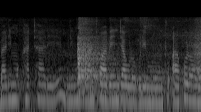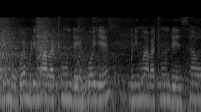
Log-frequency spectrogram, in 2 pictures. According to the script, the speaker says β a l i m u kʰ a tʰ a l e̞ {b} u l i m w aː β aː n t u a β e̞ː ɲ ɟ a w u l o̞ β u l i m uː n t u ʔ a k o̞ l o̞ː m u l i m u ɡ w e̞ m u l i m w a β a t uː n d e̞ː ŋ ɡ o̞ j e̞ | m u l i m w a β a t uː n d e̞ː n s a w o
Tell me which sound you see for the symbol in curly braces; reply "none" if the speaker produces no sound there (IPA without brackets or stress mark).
m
